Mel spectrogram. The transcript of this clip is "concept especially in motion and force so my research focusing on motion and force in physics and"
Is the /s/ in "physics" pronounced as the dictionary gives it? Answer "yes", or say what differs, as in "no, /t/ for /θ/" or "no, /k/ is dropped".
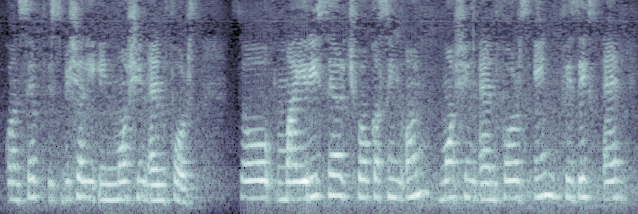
yes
